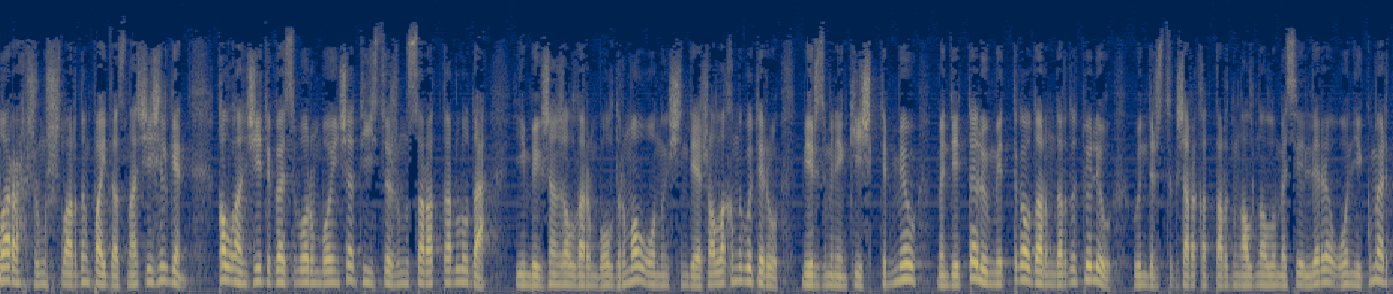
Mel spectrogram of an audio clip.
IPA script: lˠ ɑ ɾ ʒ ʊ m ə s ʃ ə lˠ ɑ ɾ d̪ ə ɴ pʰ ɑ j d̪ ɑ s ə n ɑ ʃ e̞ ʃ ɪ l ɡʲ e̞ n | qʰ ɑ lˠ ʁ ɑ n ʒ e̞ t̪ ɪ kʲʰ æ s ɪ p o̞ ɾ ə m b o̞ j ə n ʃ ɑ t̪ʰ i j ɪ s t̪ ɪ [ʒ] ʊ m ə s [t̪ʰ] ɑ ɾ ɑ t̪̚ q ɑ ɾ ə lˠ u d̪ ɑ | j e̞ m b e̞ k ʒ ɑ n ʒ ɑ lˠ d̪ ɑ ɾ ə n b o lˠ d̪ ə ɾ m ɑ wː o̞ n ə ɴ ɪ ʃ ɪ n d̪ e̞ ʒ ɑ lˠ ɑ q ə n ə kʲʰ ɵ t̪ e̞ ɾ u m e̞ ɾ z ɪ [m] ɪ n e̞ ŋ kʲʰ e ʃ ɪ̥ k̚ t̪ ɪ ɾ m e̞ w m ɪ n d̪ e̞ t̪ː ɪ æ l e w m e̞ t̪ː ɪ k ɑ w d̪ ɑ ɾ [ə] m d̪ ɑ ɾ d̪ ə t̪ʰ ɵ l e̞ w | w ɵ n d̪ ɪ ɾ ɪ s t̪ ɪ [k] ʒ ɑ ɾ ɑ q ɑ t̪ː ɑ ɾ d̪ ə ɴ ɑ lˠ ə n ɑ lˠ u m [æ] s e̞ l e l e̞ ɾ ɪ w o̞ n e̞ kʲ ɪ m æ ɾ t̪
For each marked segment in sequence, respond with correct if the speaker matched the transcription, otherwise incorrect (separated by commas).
correct, incorrect, correct, correct, correct, correct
